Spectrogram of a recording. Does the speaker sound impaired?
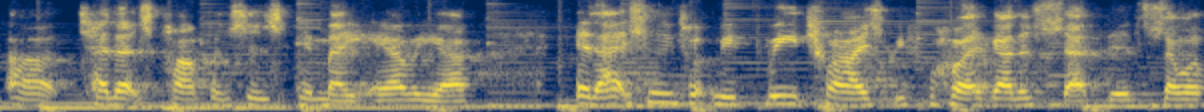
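Yes: bilateral cleft lip and palate; congenital, upper lip gap into palate and nose, 20+ surgeries from 2 months to age 27; open palate at birth, no proper suction, food and drink through nose, untreated cleft means no speech.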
